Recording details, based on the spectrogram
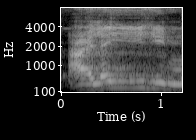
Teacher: عین کو حلق سے ادا کر رہے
